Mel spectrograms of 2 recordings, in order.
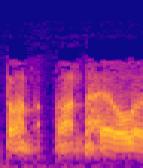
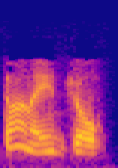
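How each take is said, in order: First: The name is said with Spanish-style sounds. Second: The name is said with English-style sounds. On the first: The speaker calls it right. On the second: The speaker calls it wrong.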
